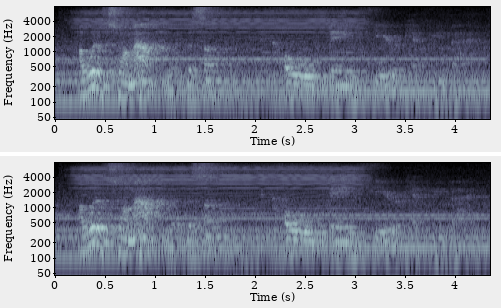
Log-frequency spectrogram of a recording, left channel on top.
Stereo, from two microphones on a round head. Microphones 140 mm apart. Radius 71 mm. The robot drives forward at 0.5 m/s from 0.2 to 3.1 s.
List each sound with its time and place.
0.2 s a man speaking: 50° left (ahead or behind), 0.7 m; by 4.2 s 15° left (ahead or behind), 2 m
